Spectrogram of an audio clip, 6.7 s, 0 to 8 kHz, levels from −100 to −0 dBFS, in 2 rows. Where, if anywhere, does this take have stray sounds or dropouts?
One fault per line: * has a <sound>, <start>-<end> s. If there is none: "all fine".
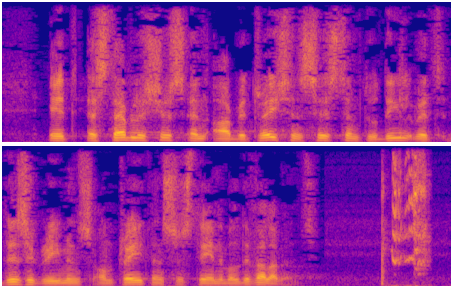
* has a squeak, 6.2-6.6 s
